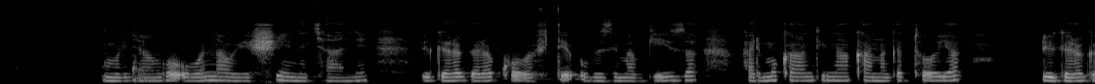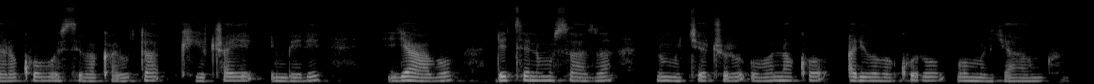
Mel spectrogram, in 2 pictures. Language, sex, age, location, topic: Kinyarwanda, female, 36-49, Kigali, health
